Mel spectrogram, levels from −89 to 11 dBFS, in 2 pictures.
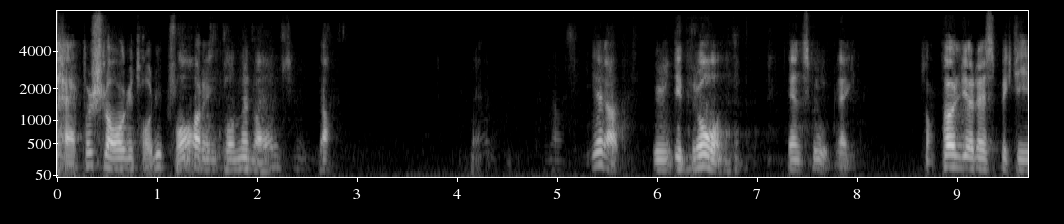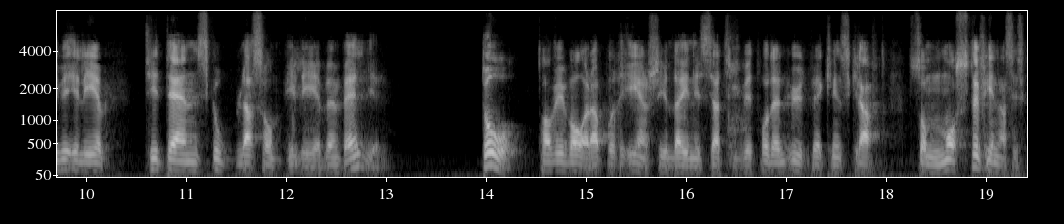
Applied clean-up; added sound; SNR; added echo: neural mask model DeepFilterNet 3.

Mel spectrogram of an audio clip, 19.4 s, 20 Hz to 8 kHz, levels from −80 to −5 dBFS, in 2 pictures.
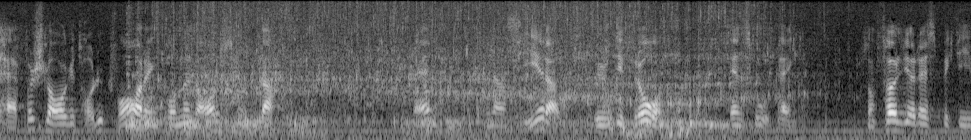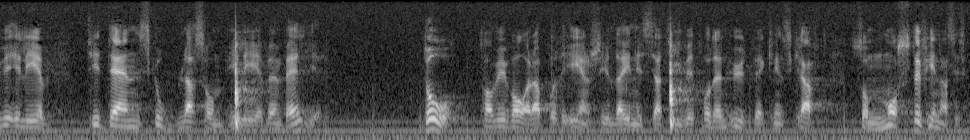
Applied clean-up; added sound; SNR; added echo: none; Trickle, dribble / Toilet flush; 8 dB; none.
